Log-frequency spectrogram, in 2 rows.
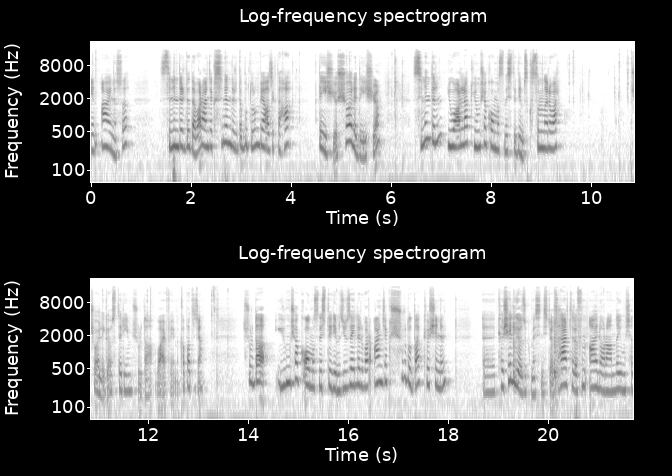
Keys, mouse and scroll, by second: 0.3-3.3 drag, 3.6-5.3 middle drag, 5.3-8.4 drag, 9.8 click, 10.1 Tab, 10.7 Tab, 11.0 click, 11.3 middle click, 12.2-13.6 drag, 13.8-14.5 middle drag, 14.5-14.9 scroll up 4, 14.9-15.6 scroll down 2, 16.0-19.0 middle drag, 21.3-21.7 middle drag.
